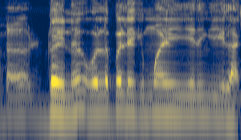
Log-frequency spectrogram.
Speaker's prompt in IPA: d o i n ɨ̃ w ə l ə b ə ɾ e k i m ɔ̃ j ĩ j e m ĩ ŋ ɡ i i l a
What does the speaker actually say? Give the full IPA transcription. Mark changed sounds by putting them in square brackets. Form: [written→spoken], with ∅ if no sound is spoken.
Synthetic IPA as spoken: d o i n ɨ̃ w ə l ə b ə [ɾ→l] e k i m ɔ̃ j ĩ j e [m→n] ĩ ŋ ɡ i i l a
